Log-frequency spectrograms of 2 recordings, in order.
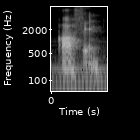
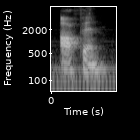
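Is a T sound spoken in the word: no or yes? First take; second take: no; no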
